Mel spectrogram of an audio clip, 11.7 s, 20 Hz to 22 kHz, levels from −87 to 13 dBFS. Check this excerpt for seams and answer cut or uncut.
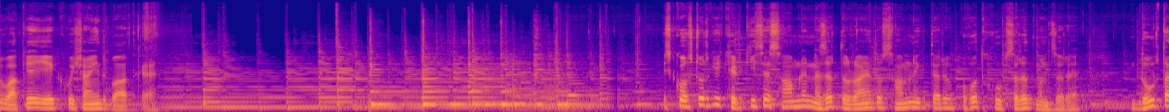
uncut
